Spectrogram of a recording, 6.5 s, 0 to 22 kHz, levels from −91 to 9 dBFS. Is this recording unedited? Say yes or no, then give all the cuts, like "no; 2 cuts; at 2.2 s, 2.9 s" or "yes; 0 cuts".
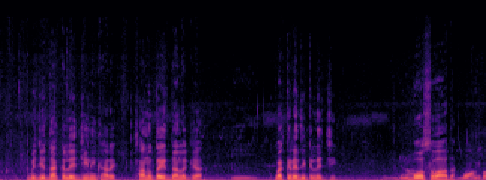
yes; 0 cuts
